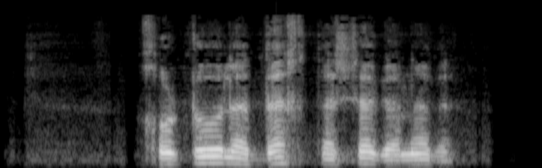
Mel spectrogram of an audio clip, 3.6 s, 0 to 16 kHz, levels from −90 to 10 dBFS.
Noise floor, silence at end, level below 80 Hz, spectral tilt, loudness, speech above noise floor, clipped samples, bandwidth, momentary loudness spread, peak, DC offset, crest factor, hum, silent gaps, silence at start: -62 dBFS; 0.6 s; -60 dBFS; -6 dB/octave; -14 LUFS; 49 dB; under 0.1%; 11.5 kHz; 11 LU; 0 dBFS; under 0.1%; 16 dB; none; none; 1 s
